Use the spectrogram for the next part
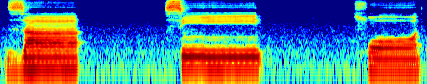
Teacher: یہ زبان کی نوک اور دونوں دانتوں کے اندرونی کنارے سے ادا ہوتے ہیں · اور ان میں سیٹی کی آواز بھی آنی چاہیے ان تین حروف میں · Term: حروف صفیریہ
